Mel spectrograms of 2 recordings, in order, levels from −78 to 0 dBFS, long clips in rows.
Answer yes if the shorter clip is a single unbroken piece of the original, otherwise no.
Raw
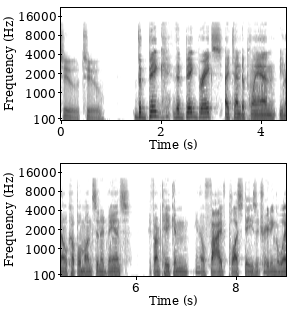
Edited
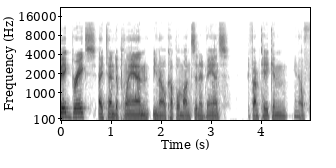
yes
